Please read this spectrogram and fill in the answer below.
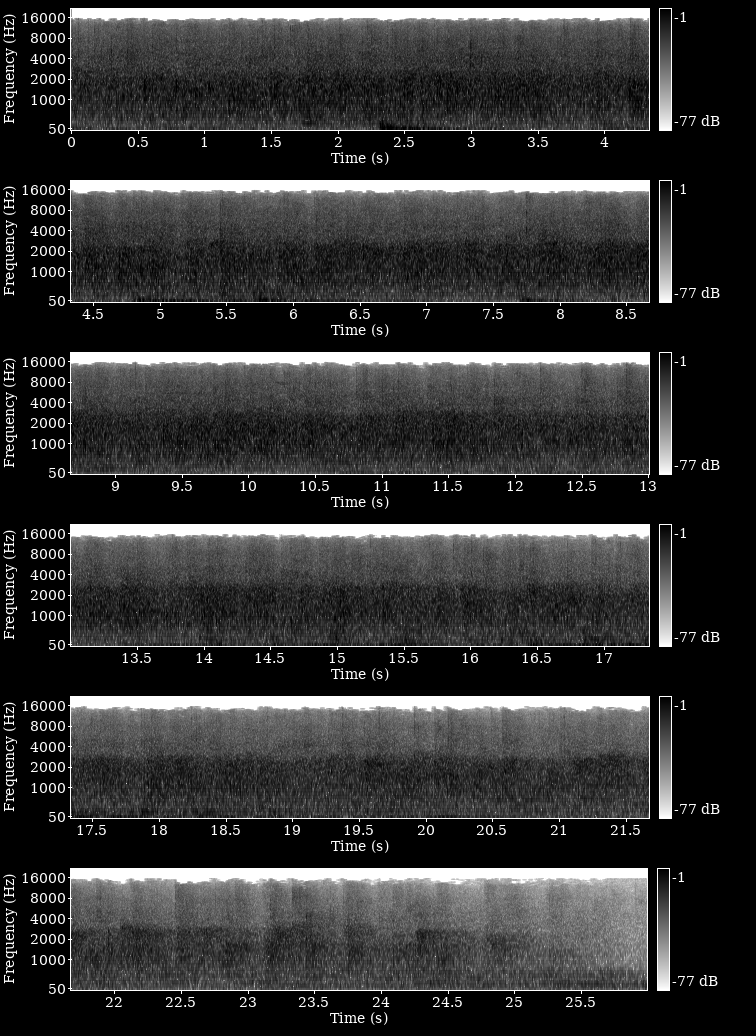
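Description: Audience applauding steadily, tapering off a little near the end.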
